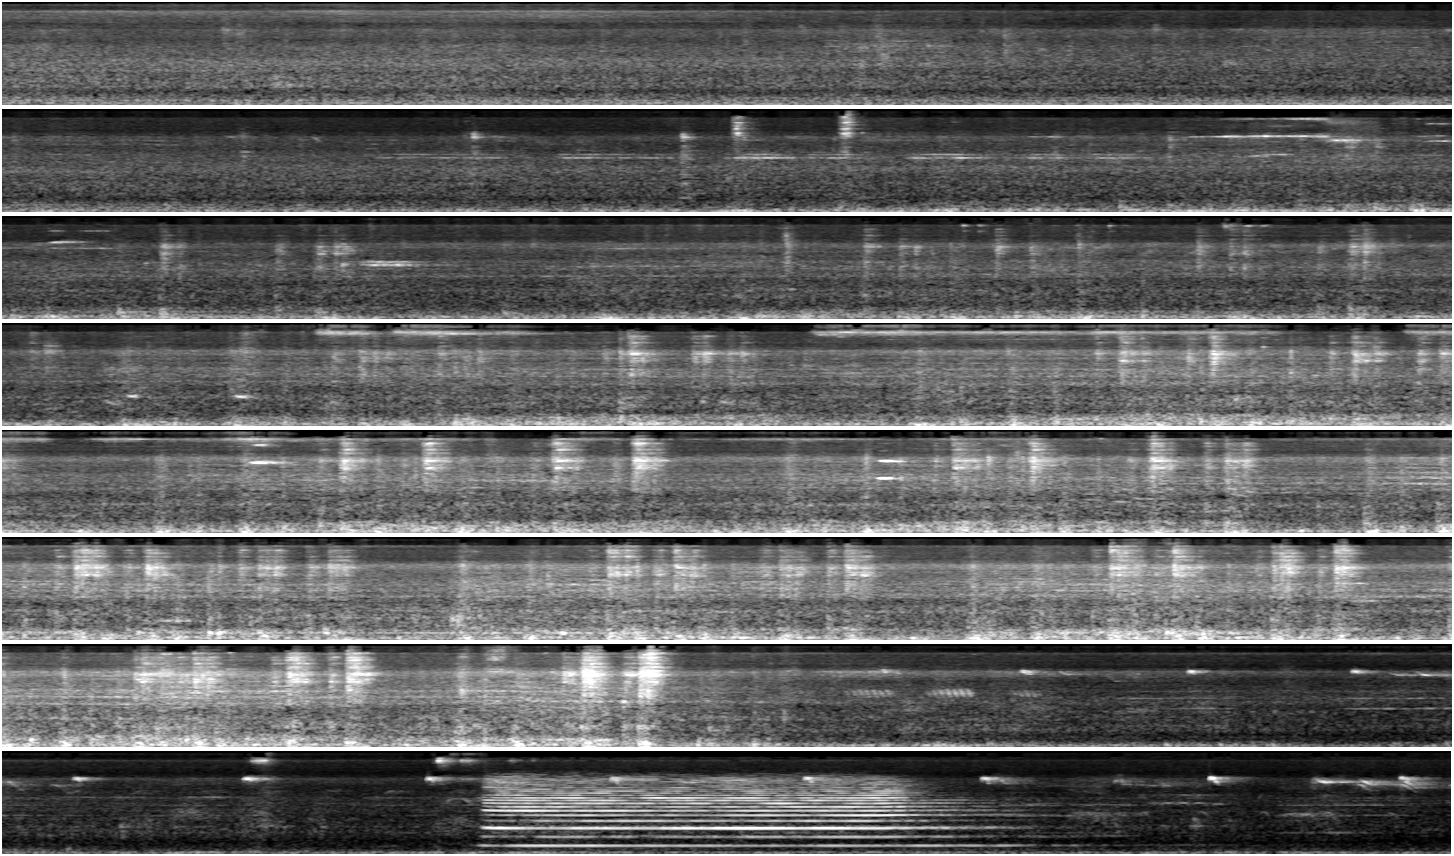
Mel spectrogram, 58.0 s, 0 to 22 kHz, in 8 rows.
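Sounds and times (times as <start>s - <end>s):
train wheels rumbling: 0.0s - 55.8s
wheels clacking over rail joints: 12.7s - 48.7s
wheel squeaks: 33.0s - 40.7s.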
